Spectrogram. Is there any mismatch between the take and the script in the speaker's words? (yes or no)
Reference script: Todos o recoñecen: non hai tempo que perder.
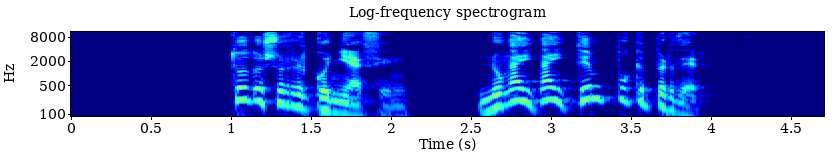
yes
